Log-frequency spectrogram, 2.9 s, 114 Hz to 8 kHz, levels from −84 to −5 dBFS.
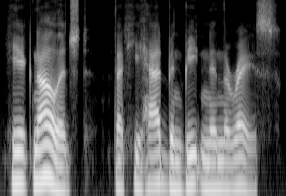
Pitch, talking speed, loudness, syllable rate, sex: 130 Hz, 210 wpm, -19 LUFS, 5.6 syllables/s, male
